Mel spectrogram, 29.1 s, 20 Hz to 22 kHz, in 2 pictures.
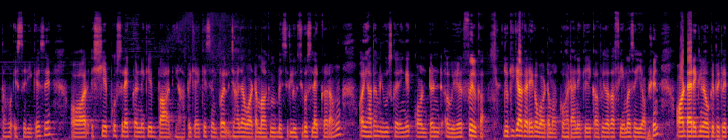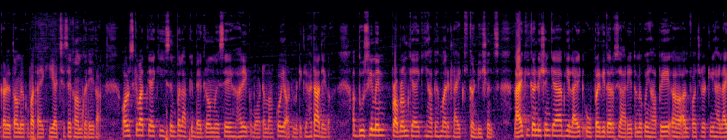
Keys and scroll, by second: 5.4 ctrl+z, 6.2 ctrl+KP_0, 27.2 [, 27.3 x, 27.6 x, 27.8 ctrl+z, 28.6 ctrl+z, 28.8 ctrl+z.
